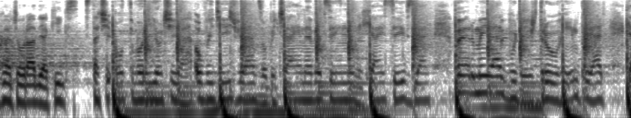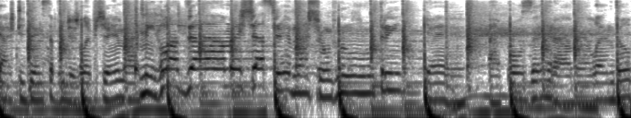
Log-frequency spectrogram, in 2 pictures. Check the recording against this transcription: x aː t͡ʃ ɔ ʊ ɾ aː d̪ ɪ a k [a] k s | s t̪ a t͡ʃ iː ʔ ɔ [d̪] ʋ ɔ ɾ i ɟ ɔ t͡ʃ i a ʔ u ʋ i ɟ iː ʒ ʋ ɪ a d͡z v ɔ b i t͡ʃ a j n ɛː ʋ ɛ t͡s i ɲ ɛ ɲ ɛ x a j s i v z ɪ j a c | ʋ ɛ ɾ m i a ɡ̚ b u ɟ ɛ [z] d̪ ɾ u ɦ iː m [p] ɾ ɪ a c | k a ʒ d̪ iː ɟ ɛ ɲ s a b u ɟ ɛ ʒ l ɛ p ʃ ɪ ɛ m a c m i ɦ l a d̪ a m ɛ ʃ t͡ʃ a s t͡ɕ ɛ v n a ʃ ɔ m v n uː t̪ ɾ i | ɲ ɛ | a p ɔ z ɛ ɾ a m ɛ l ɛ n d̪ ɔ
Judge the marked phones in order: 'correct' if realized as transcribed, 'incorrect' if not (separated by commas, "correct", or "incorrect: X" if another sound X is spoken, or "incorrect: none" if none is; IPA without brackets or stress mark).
incorrect: i, incorrect: t̪, incorrect: ʒ, correct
